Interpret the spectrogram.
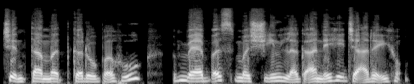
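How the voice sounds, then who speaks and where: A woman voicing a gentle elderly grandmother in a story, meek and plaintive in manner. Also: rumbling low, slow, breathy edge, no room sound, clean studio sound, voice pushed down, heavily acted. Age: older.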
